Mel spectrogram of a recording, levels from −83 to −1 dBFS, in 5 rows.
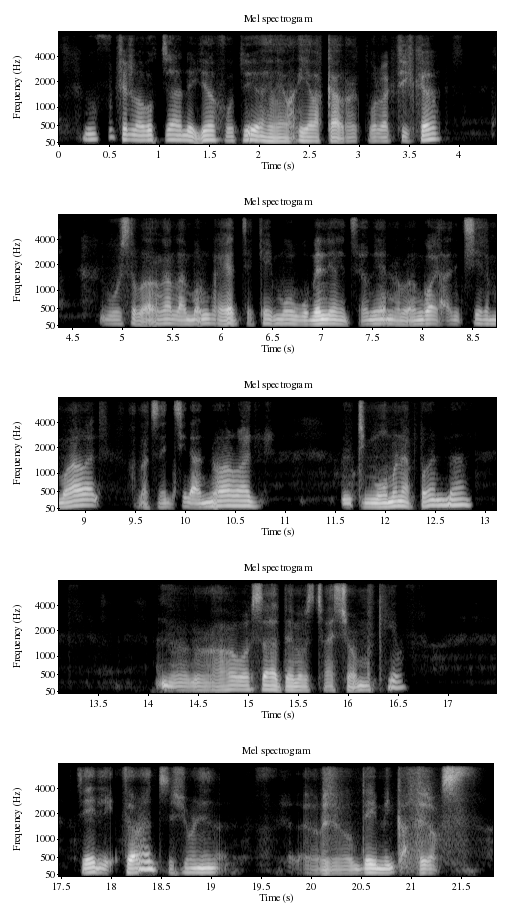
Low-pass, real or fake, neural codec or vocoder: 7.2 kHz; fake; codec, 16 kHz in and 24 kHz out, 0.4 kbps, LongCat-Audio-Codec, four codebook decoder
